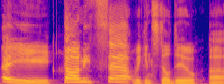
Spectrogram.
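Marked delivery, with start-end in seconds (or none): 0.0-1.6 fake, very high-pitched, swooping Italian American accent. Greeting the big boss Don Salvatore in the game, in a put-on Italian American accent. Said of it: "racist Italian American accents".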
